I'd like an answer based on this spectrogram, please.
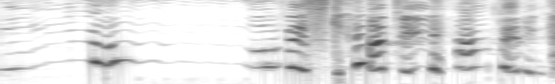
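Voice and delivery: very high, long, drawn-out, wailing scream. Recounting the call saying the money was gone: re-enacting a scream. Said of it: "I screamed".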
